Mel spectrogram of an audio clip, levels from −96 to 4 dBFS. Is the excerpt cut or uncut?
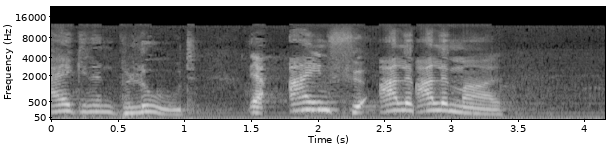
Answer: cut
